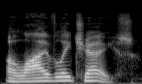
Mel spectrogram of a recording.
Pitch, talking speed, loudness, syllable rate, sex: 150 Hz, 125 wpm, -16 LUFS, 4.8 syllables/s, male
